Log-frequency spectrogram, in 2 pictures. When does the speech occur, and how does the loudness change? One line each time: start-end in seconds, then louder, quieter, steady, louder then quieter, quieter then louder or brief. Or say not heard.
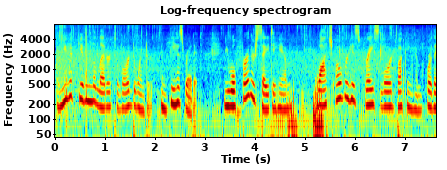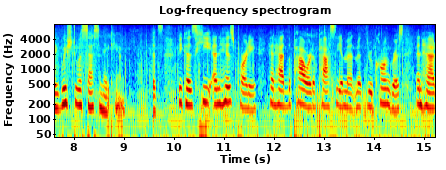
0.0-15.1 steady.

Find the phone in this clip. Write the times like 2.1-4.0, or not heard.
not heard.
